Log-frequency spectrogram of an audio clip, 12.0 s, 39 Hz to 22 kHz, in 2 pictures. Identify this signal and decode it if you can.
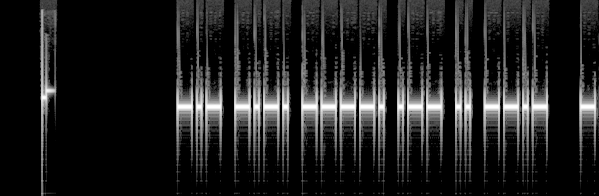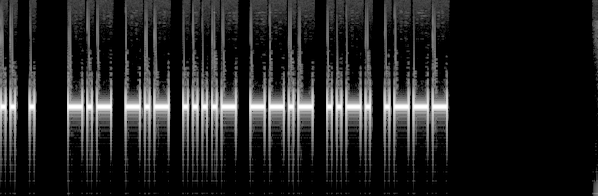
Morse code, heard as a keyed tone, about 25 wpm, 700 Hz. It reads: KC9WIQ DE KK4QFJ
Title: USA Callsign DE Callsign - 6 Characters - 25wpm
